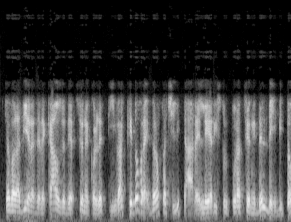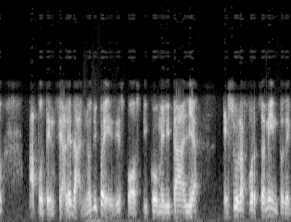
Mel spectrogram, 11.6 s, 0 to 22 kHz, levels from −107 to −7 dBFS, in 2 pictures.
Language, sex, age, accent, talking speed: Italian, male, 50-69, native, 140 wpm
